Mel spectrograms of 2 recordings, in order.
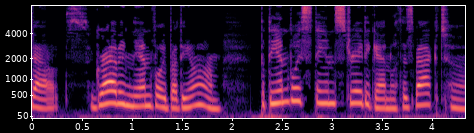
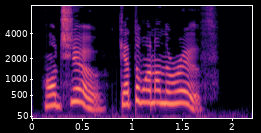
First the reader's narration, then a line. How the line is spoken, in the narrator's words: Zhang Lin barks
